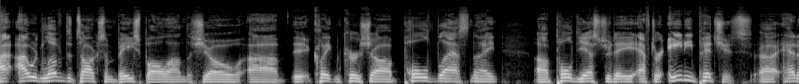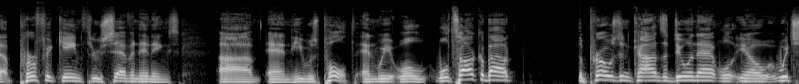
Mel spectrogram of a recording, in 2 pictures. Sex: male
